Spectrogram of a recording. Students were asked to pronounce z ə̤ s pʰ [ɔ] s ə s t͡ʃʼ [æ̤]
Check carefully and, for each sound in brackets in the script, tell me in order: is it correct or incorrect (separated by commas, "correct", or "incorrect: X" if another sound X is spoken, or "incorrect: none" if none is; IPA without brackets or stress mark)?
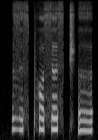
correct, incorrect: ə̤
